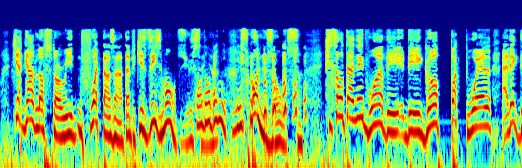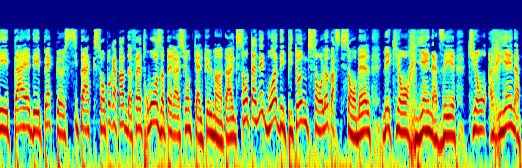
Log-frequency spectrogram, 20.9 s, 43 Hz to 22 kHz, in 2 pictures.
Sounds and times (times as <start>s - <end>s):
Speech: 0.2s - 20.8s.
